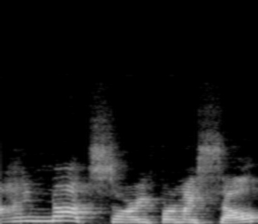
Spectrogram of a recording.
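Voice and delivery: high-pitched yelling. Told to stop feeling sorry for herself, answering back, yelling. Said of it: "Don't yell at me".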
